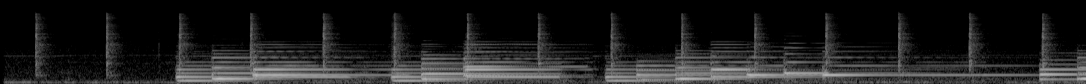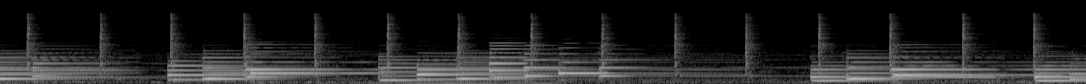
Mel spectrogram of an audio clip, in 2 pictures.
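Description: Upright piano played at a slow pace, starting about two seconds in: phrases roughly every two seconds, each opening on a low note under a melody, with the notes left ringing and fading on the sustain pedal.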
